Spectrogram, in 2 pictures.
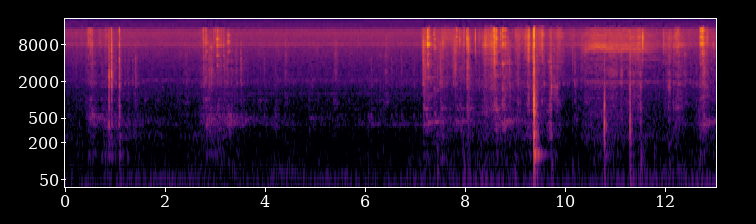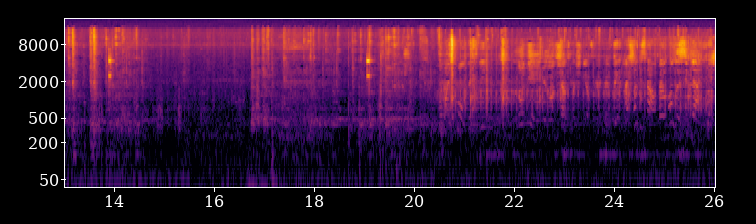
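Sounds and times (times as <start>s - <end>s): faint clicks and ticks: 0.0s - 26.0s.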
